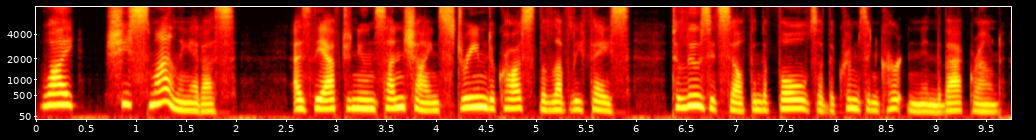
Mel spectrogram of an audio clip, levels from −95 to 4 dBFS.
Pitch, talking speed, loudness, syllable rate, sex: 185 Hz, 165 wpm, -18 LUFS, 4.8 syllables/s, female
